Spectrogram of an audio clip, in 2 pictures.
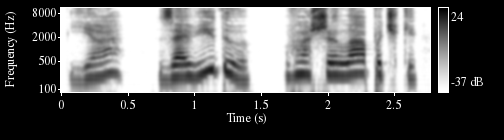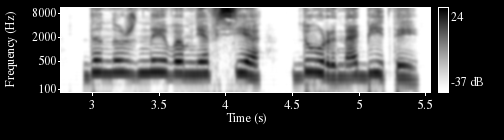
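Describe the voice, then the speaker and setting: A prickly teenage schoolgirl snaps with contempt, as a woman reading a storybook puts her on. The voice sits higher than the reader's own and the sound is dry and close. She is quick to take offense. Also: a little mellow, no room sound, natural voice. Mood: indignant. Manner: snapping and contemptuous.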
